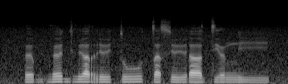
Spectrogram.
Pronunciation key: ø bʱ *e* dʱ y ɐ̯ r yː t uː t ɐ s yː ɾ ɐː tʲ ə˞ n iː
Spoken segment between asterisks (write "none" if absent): ø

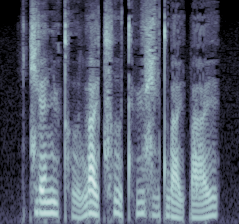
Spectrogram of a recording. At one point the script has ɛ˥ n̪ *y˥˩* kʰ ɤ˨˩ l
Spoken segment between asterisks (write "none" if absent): y˥˩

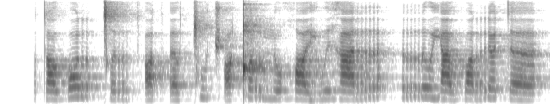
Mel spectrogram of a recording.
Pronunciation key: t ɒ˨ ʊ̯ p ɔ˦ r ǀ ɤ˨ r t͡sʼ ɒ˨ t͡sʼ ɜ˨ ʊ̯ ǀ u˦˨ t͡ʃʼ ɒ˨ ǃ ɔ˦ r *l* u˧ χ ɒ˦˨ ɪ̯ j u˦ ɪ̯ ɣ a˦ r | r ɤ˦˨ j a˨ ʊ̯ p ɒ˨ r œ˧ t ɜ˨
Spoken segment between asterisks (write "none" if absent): n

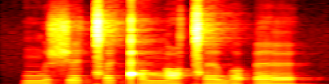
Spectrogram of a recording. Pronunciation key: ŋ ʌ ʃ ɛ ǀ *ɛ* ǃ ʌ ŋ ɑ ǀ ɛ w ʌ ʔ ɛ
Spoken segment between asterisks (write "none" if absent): ɛ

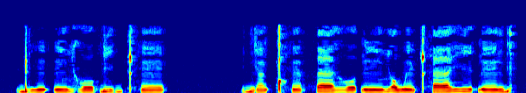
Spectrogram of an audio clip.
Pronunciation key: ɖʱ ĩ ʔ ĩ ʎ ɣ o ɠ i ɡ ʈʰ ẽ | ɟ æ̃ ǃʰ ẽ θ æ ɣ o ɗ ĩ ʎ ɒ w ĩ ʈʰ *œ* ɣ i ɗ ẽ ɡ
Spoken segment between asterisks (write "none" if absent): æ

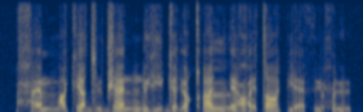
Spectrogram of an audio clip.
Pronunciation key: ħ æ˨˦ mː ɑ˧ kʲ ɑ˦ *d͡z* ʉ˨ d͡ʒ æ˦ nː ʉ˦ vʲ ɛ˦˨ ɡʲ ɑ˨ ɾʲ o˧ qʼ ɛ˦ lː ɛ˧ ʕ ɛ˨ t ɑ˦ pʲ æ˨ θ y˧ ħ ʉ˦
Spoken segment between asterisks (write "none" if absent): d͡z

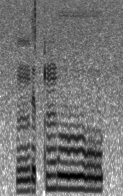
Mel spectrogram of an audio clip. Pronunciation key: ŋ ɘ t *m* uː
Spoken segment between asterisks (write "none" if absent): m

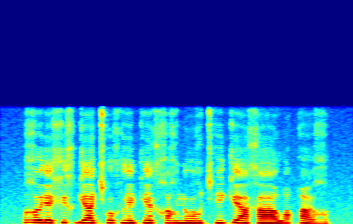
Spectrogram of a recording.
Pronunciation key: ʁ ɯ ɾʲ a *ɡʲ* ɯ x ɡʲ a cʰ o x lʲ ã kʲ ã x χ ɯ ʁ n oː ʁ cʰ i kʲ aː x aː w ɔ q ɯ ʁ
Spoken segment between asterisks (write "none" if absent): xʲ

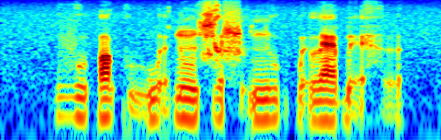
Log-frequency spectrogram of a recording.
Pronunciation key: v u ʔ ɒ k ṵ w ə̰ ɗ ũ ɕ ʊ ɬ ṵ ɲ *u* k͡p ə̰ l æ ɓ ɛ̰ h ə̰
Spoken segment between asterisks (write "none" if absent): u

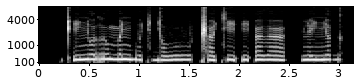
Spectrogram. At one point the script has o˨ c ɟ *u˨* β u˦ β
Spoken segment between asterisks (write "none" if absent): o˨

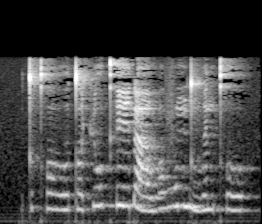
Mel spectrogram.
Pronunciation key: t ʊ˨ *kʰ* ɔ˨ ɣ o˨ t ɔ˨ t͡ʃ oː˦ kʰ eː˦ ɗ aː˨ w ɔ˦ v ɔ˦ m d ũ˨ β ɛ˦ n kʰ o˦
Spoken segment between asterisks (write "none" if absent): kʰ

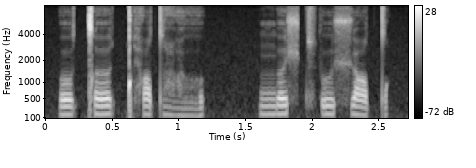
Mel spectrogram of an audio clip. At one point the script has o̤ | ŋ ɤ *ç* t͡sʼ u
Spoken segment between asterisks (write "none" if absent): ʃ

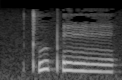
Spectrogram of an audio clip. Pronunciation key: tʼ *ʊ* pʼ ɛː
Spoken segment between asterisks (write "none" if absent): ʊ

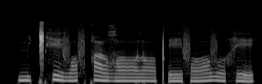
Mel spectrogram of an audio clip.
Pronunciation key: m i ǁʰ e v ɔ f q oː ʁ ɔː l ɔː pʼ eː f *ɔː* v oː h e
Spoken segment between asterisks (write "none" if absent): ɔː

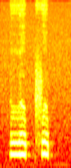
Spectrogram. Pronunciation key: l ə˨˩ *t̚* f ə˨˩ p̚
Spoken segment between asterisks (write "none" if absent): p̚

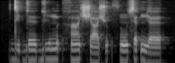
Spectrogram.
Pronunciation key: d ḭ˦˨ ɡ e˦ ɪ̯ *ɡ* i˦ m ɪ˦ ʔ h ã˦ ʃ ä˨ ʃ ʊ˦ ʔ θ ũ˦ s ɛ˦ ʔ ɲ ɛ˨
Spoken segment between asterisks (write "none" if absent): ɡ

